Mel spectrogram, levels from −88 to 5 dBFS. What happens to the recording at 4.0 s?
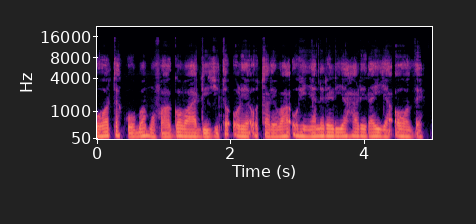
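At 4.0 s, as throughout the clip, the speech carries the marks of low-delay AAC compression, likely AAC-ELD at a rate that fits about 32 kbps. Its short frames resolve pitch harmonics poorly, so the voice sounds plainly rough and grainy, with noise between harmonics.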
